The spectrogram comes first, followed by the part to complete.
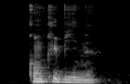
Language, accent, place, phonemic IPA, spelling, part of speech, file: French, France, Lyon, /kɔ̃.ky.bin/, concubine, noun, LL-Q150 (fra)-concubine.wav
- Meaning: 1. cohabitant, female domestic partner 2. concubine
